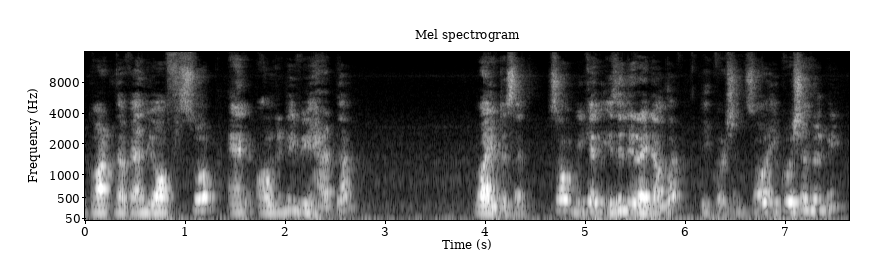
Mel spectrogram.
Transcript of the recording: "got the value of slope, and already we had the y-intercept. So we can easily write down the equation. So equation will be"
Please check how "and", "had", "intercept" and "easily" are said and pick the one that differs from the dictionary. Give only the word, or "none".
intercept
